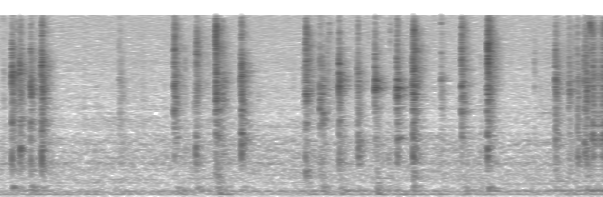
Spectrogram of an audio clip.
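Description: A black plastic wireless computer keyboard with hollow keys sits on a wooden desk and is typed on continuously with the fingertips of a hand wearing rings. Bright, crisp key clicks come in uneven bursts, with short pauses between runs and a faint low hum underneath.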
